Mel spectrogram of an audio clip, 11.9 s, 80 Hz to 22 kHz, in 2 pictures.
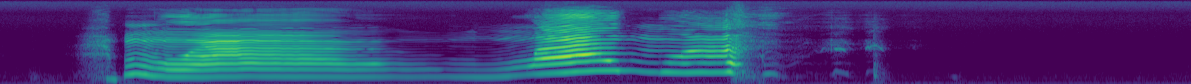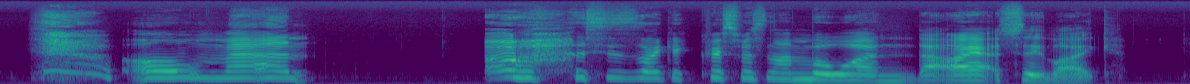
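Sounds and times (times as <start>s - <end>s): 
speech: 0.5s - 0.8s, 8.6s - 11.6s
human voice singing a meow imitating a cat: 0.6s - 3.8s.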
